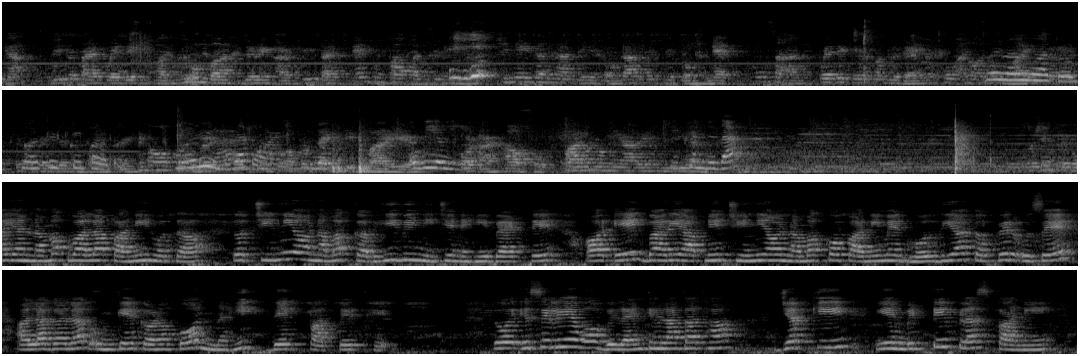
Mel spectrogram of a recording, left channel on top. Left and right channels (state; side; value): different; both; correlation 0.01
